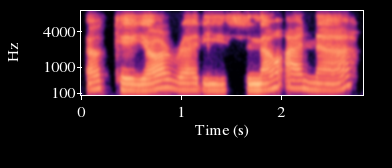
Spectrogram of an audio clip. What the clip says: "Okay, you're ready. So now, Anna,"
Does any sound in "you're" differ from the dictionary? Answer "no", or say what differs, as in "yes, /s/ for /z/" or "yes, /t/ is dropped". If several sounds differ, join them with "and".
yes, /l/ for /ɹ/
